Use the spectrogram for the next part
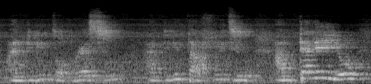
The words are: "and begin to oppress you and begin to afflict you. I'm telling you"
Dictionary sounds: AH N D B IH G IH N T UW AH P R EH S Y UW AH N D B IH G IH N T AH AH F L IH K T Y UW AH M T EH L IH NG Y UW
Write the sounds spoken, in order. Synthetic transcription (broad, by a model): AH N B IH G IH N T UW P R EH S Y UW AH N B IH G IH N T AH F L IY T Y UW AH M T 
